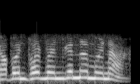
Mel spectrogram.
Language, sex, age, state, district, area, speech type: Bodo, male, 60+, Assam, Chirang, rural, conversation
